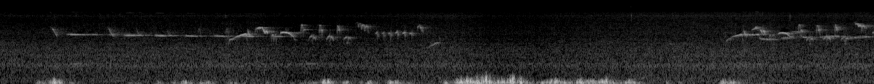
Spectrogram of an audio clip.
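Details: Yellow-throated bunting, a resident bird, recorded during neighbourhood birdwatching: two high, clear twittering phrases, the first opening with a long thin note and running into quick chirps, the second near the end, over low thumping rumble.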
